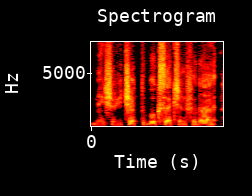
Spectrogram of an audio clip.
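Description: A man's voice: fairly low pitch, little pitch movement, brisk, mellow, husky, no room sound, clean studio sound. A man in his thirties hosting a podcast, chatting in an easygoing way into a headset and desk mic. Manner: easygoing, brief interjections. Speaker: podcast host. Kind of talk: casual chat.

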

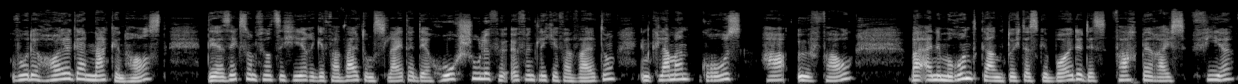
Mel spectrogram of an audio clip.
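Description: A woman acting as a businesslike newspaper journalist with a medium-pitched voice. She dictates copy crisply and matter-of-factly, as in a radio crime drama, in a very dry studio sound. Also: no room sound, natural voice. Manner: matter-of-fact dictation, clearly articulated.

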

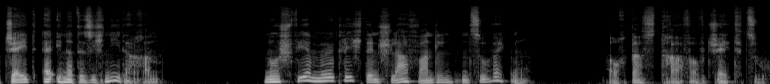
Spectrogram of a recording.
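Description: A man's voice: lowish voice, very animated, measured pace, gravelly, darkish tone, breathy edge, no echo, studio quality. A man narrating a suspense novel as a scripted audiobook.

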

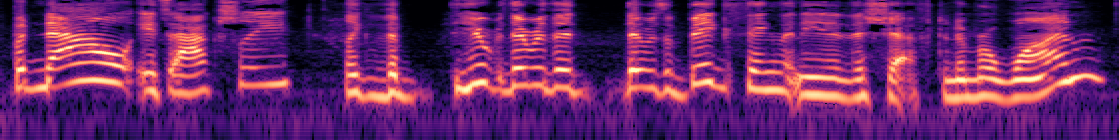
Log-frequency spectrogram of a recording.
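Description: A woman's voice: a little high, expressive, normal speed, no room sound. A middle-aged woman chatting casually as a vlogger, informal and candid, often thinking aloud. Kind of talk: casual chat.

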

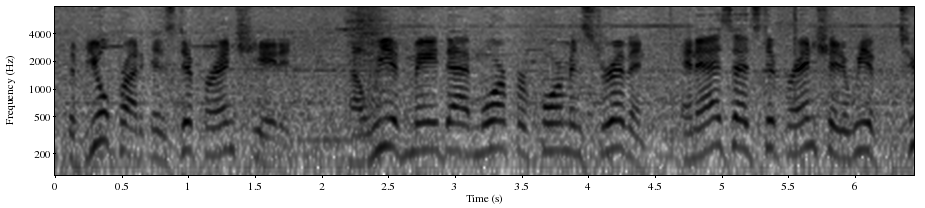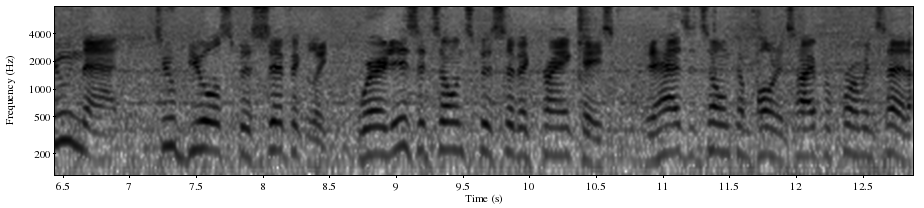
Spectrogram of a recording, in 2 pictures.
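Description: A man's voice: high voice, normal speed, background noise. A man explaining manufacturing operations in a plain, matter-of-fact way, with the odd filler. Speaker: manufacturing manager. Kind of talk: explaining on camera. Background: music bed.

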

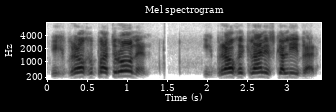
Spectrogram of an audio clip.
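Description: A man's voice: high-pitched, lively intonation, unhurried, no room sound, narrow, tinny audio. A male actor playing a terse special forces soldier in a military shooter game, giving clipped, commanding callouts. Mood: terse, businesslike.

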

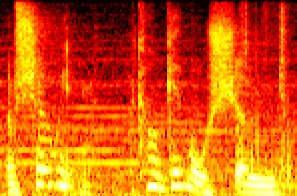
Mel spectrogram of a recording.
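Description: Pompous talking cuff voiced by a man, wildly animated. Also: mid-range voice, moderate pace, close to an everyday voice. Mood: wry, smug. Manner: pompous, sardonic, theatrical. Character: pompous, chatty talking magic cuff, male, haughty. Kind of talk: theatrical video game voice acting. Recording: music behind the voice.

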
